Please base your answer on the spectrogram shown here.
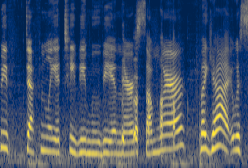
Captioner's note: laughing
